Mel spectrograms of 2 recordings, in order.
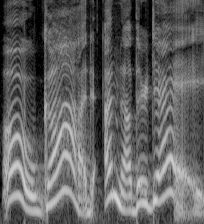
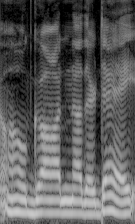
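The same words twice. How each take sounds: First: It sounds happy and full of energy. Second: It sounds gloomy and low in energy.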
